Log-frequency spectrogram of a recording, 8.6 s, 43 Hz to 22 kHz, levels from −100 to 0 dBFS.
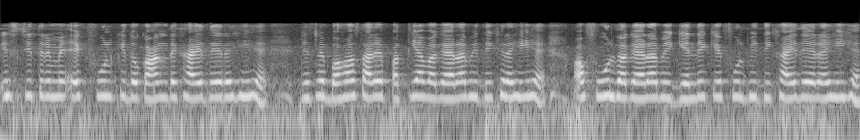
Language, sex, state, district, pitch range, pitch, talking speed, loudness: Hindi, female, Uttar Pradesh, Hamirpur, 275-295 Hz, 285 Hz, 225 wpm, -16 LUFS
